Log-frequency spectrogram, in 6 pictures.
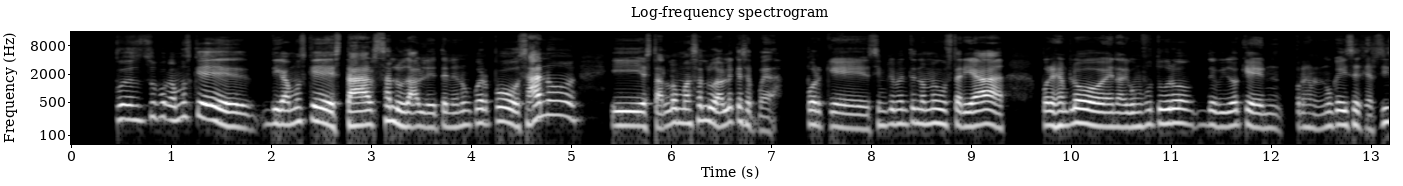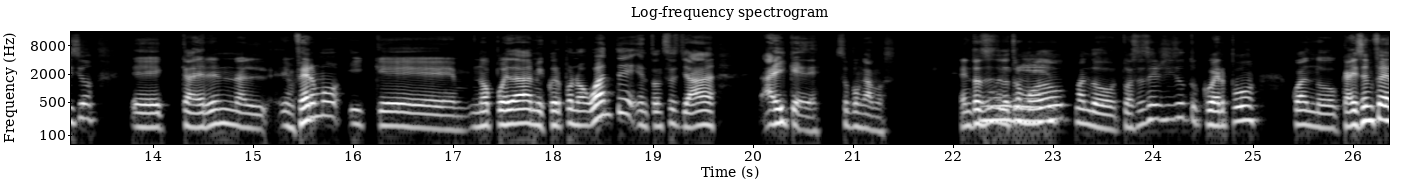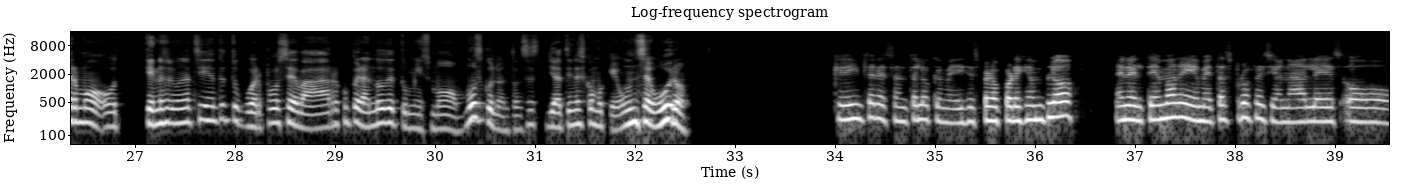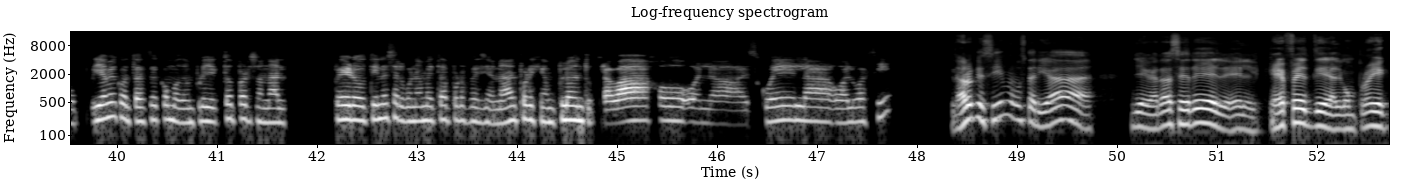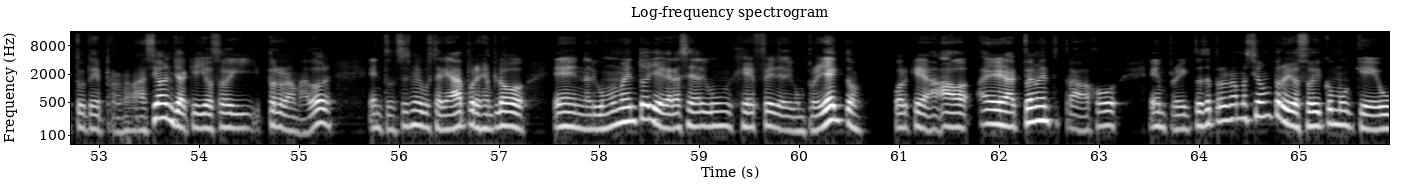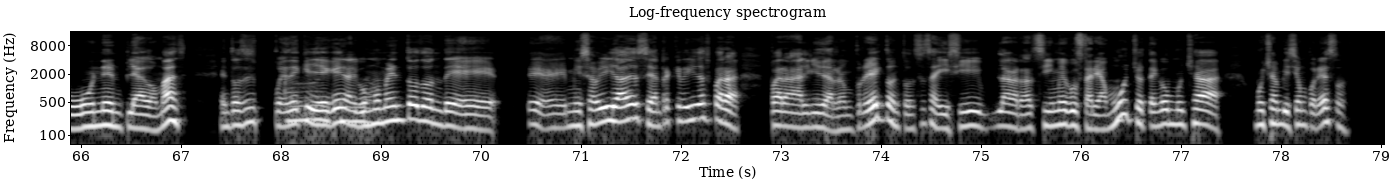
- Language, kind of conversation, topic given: Spanish, podcast, ¿Qué hábitos diarios alimentan tu ambición?
- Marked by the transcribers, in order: none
